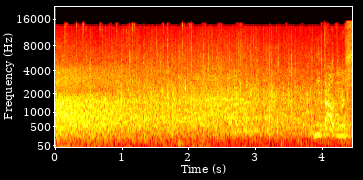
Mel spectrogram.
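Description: A studio audience applauding, loudest at the start and slowly dying down.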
